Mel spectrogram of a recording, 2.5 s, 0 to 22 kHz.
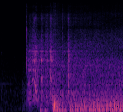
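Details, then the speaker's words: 2003 Suzuki SV650 that cut out after a new fuel pump, suspected debris in the injectors; reassembled after the tank and airbox work, the fuel pump primes, then a quick crank catches into a steady, even idle; it now starts and runs. "bike starts, and the bike now runs. So that's all good."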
